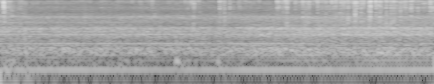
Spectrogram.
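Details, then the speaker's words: Goulds booster pump running after its fried power toggle switch was replaced: a constant low, steady motor hum with no rattles or grinding. The pump is running normally. "So now it runs just fine there."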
